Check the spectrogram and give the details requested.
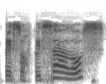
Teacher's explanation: en español rioplatense, aspiramos la S, usamos este alófono de la S, cuando está seguida de una consonante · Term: aspirada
